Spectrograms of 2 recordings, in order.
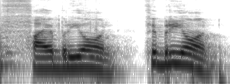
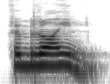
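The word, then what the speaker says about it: fibroin: ठीक, नेक्स्ट देखते हैं which of the following substance is not synthetic, तो ये है फिब्रियन, ठीक है, फिब्रोइन, ठीक है ना, माफ़ कीजिए गलत प्रोनाउंस हो गया, फिब्रोइन है ये।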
